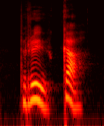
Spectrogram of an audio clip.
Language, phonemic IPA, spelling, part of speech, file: Swedish, /²brʉːka/, bruka, verb, Sv-bruka.ogg
- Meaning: 1. to use to (present tense of used to); to be in the habit of 2. to use (for some purpose) 3. to use (for some purpose): to cultivate, till, farm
